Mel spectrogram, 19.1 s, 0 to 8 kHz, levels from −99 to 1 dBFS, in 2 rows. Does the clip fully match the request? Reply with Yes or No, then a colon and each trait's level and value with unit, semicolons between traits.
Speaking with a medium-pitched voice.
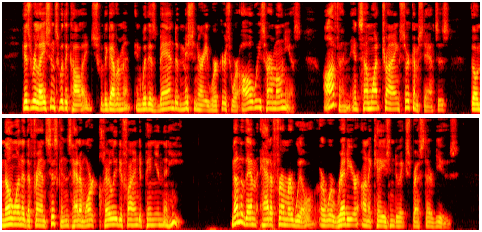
Yes: medium, 145 Hz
